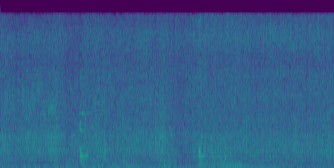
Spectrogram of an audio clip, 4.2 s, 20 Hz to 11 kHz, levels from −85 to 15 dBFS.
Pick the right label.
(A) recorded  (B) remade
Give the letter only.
A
